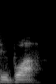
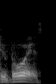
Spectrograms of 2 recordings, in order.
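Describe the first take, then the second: First: The name ends with a French 'bwah' sound. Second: The name ends with an English 'boys' sound. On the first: The speaker calls it wrong. "I just did that with Du Bois's name when I called him Dubois" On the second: The speaker calls it right. "I should apologize for mispronouncing Du Bois"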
